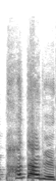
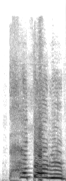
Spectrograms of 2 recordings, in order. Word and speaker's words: 파다: 그런데 파다를 발음해 볼까요? 파다 파다 이렇게 바르죠.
